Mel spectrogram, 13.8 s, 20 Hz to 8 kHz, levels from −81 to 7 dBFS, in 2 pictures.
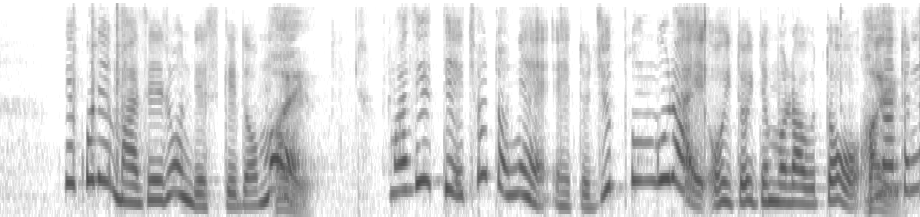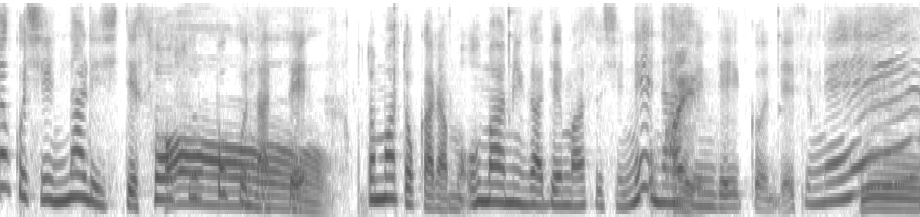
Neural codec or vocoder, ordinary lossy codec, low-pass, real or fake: none; MP3, 48 kbps; 7.2 kHz; real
